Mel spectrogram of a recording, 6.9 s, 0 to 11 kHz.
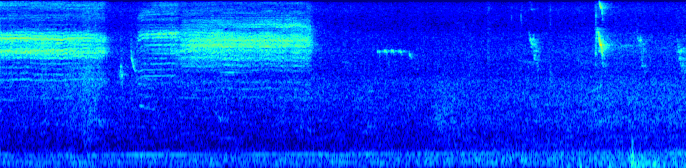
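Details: Yellow-headed weaver with canary song learned as tutoring, dated 10 July 2019, delivers two long hissing, buzzy strophes and then sparse sharp chips and a faint whistled note, over low steady background noise.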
